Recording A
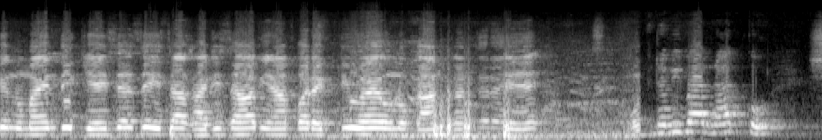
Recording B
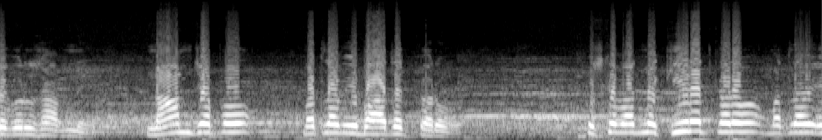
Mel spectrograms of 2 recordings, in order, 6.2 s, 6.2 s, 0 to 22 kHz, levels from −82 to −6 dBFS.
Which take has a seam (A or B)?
A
